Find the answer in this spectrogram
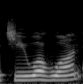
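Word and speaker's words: Chihuahuan: चिहुआहुआन, pronunciation याद रखोगे, चिहुआहुआन, इट इज़ in Mexico, north America obviously.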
